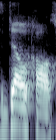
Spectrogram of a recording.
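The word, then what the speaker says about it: Del Col: It's Del Call. So Del like the computer Del and call like telephone call.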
